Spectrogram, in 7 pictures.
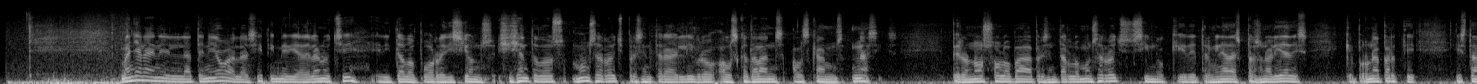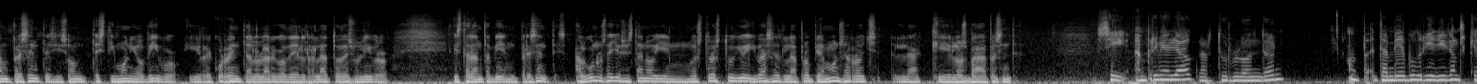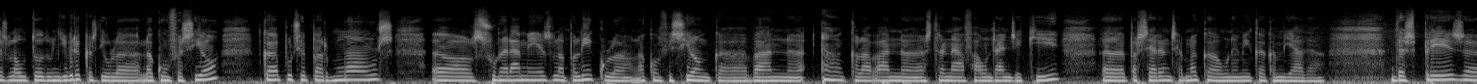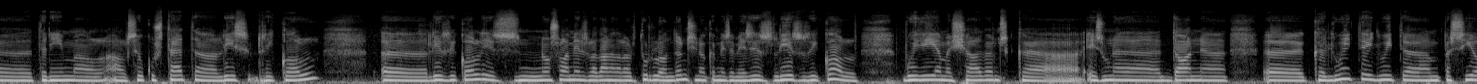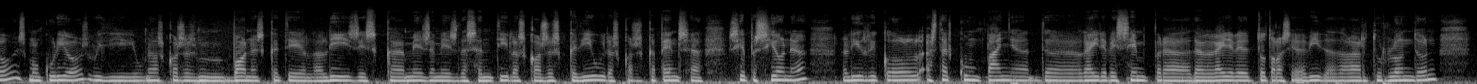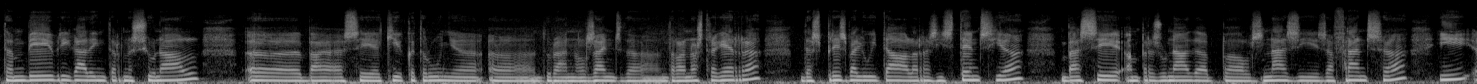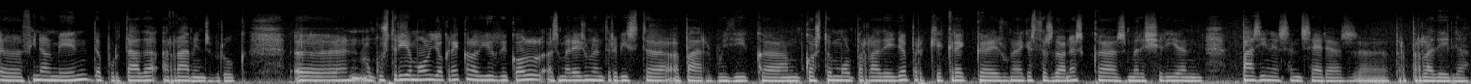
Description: L'escriptora Montserrat Roig presenta el llibre "Els catalans als camps nazis" i explica l'acte de presentació a l'Ateneu Barcelonès
Informatiu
